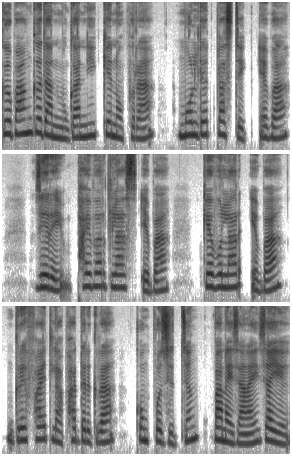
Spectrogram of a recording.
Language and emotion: Bodo, neutral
